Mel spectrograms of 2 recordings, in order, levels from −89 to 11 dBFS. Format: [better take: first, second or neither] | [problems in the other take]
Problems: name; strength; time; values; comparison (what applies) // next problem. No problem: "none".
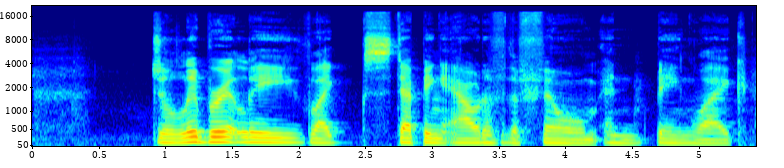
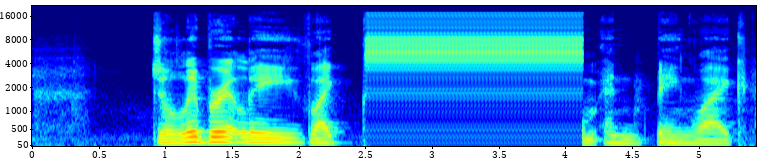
first | audio freezing; at 2.5 s for 1.5 s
